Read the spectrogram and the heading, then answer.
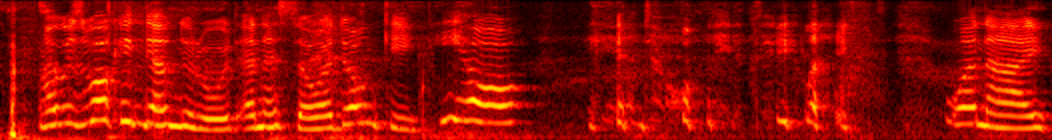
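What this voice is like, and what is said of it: Reads aloud with an accent. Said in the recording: “the accent makes it so much better.”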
